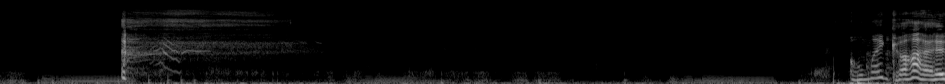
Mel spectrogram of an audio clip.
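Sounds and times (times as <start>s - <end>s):
cat snoring: 0.0s - 1.2s, 2.3s - 5.6s, 6.7s - 8.2s
speech: 8.6s - 9.4s.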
